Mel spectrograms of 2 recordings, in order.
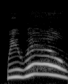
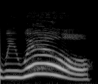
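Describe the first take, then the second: First: Loud, much higher shout; called out in chorus. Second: Loud, higher shout, a little less than the first; called out in chorus, echoed. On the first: Vegetables shouting their promise to Anton, loud cheer. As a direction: cheer it out like a happy crowd. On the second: Vegetables repeating their promise, loud cheer. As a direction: cheer it back as the echo. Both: A narrator's reading. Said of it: "called the vegetables in chorus".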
